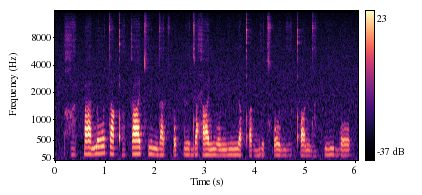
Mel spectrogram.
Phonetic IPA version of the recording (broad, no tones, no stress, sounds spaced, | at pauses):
χ a̤ k͡p a n o t a qʼ o̤ k a cʰ i n d a t͡sʼ o k͡p ɨ d ɨ ħ a ɲ o ɲ i ɲ ɨ qʼ ɵ ɡ͡b i t͡sʼ o ʎ i̤ qʼ o n d a̤ k͡p i b o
